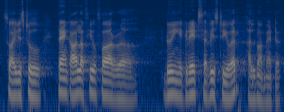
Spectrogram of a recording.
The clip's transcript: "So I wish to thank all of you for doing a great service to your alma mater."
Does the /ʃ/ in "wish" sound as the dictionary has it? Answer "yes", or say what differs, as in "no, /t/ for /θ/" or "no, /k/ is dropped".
no, /s/ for /ʃ/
